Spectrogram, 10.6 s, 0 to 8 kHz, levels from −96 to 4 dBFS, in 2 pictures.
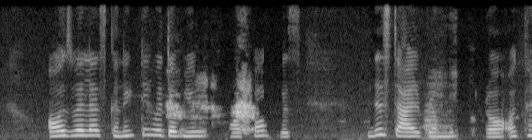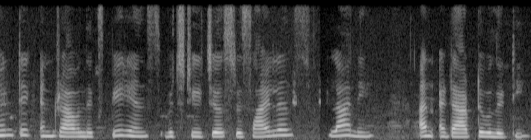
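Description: Speech suppressed in double talk occurs in this speech recording from 1.96 to 2.87 s, 4.52 to 4.9 s and briefly at 8.6 s. The voice dips by up to around 35 to 40 dB, most likely because an echo canceller treated overlapping talk as echo. Echo leak appears at 3.45 to 4.48 s, 5.44 to 5.67 s, 6.29 to 7.23 s and 8.49 to 9.5 s as a faint copy trailing 264 ms behind, about 25 to 35 dB down, likely residual loudspeaker pickup the canceller missed.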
